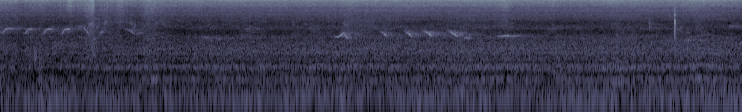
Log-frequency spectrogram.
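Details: Swarm of honey bees, some three to four thousand, clustered in a back yard while being shaken into a hive for capture; a steady low droning hum fills the clip, with brief chirping birds overhead.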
